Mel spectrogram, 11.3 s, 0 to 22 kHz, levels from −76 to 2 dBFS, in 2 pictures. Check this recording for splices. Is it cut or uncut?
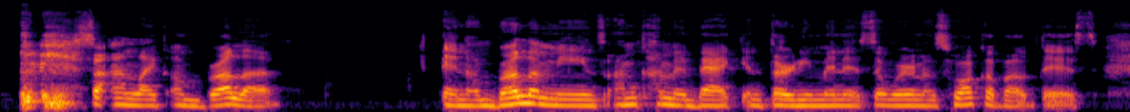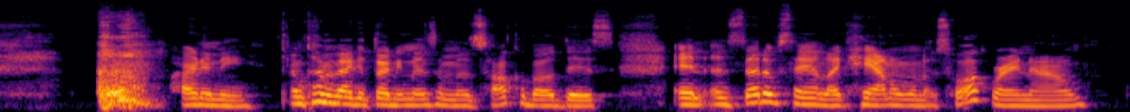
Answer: uncut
